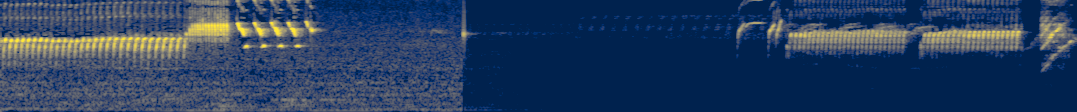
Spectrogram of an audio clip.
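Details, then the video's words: Gloster canary song meant to train canaries: a sustained buzzy roll and a quick high chatter over background hiss, a pause of near silence, then a steady bright trilling tour. "Gloster canary singing"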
